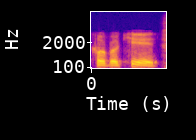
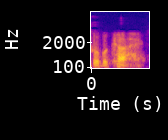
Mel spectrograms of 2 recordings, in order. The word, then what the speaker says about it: Cobra Kai: They sometimes get the name wrong. They're like, Cobra Kid. I'm like, no, man, it's Cobra Kai.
